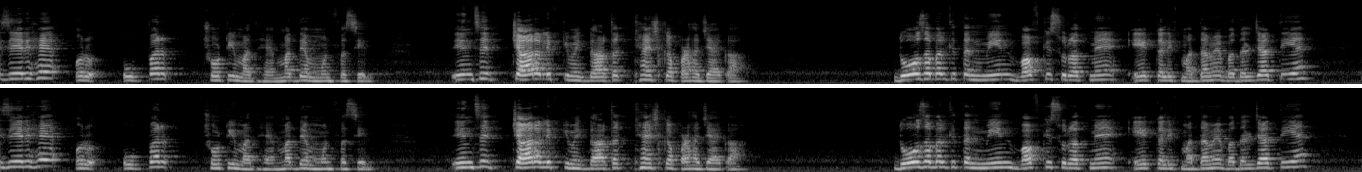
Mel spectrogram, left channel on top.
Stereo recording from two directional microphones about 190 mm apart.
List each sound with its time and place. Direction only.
0.0 s speech: 30° left (ahead or behind)
9.0 s speech: 30° left (ahead or behind)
